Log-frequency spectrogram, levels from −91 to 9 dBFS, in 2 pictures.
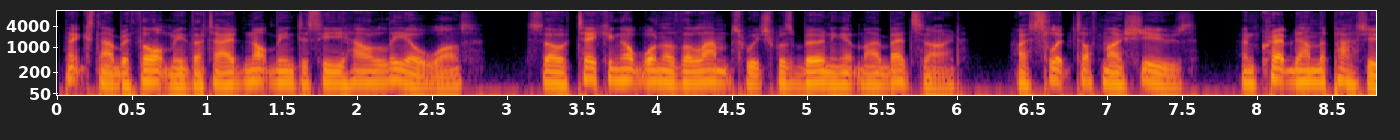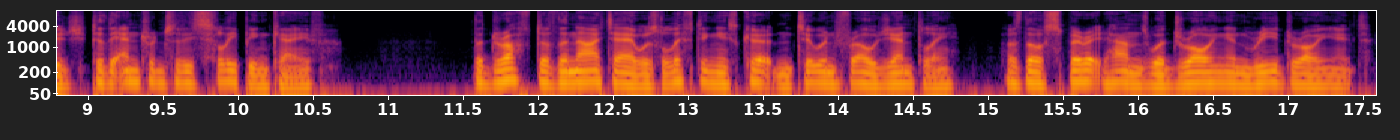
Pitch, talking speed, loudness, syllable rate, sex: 100 Hz, 230 wpm, -20 LUFS, 5.7 syllables/s, male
